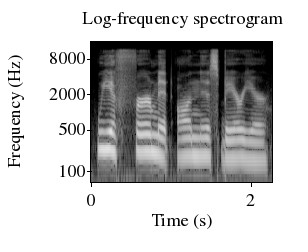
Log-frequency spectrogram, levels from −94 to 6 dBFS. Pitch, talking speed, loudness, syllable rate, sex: 185 Hz, 160 wpm, -18 LUFS, 3.9 syllables/s, female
